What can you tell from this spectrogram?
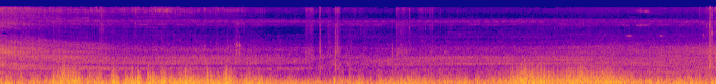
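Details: Heavy wind buffeting the microphone rumbles throughout, with a few faint knocks and no clear animal call.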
